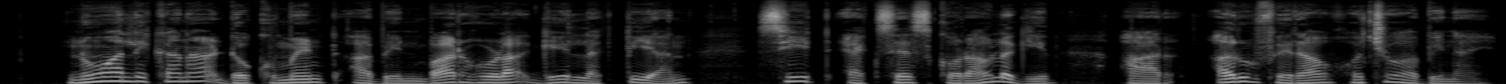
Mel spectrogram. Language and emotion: Santali, neutral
